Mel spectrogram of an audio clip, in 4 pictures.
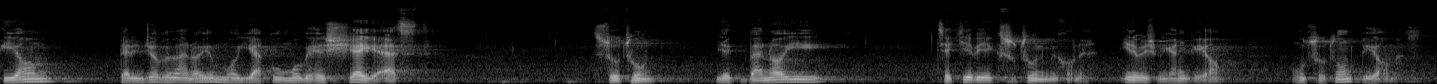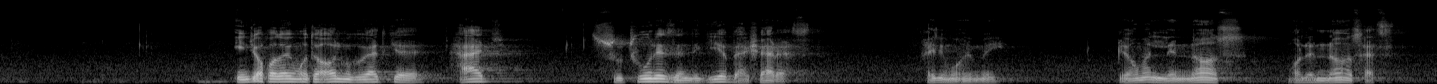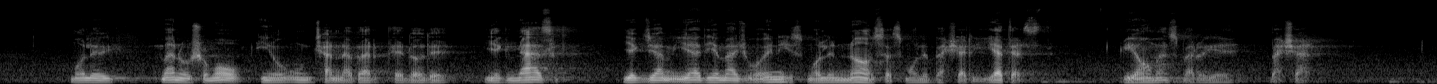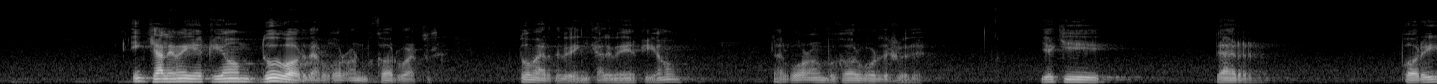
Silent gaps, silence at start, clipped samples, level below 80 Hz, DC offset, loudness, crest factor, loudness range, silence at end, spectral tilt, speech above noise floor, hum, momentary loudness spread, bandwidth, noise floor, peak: none; 0 s; under 0.1%; -68 dBFS; under 0.1%; -27 LUFS; 26 dB; 11 LU; 0 s; -6.5 dB/octave; 29 dB; none; 19 LU; 15 kHz; -56 dBFS; -4 dBFS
